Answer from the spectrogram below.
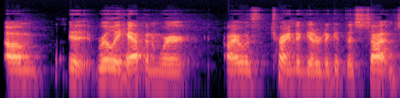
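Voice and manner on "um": ordinary delivery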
